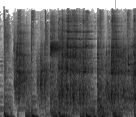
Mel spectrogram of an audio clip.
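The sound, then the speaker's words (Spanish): Ice cubes clink and clatter into a glass in a quick, irregular series of bright knocks, fairly loud, with no talking over them, as plenty of ice is added to a drink with lemon slices and ginger. “Hielo,”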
